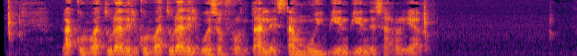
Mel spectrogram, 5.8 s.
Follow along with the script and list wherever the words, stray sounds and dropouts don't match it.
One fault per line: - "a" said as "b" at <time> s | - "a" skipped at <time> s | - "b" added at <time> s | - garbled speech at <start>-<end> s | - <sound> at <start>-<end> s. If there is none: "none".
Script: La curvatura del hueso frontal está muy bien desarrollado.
- "curvatura del" added at 1.4 s
- "bien" added at 3.4 s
